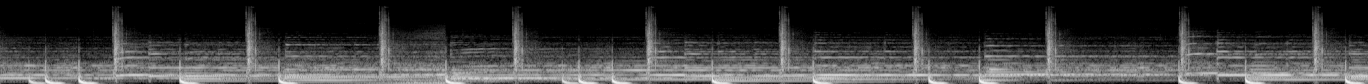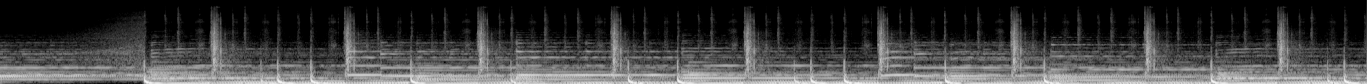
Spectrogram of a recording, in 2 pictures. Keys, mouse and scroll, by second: 9.1 alt+click, 20.3 ctrl+click, 21.2 ctrl+click, 23.2 alt+click, 26.6 alt+click.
